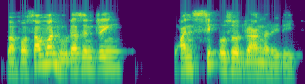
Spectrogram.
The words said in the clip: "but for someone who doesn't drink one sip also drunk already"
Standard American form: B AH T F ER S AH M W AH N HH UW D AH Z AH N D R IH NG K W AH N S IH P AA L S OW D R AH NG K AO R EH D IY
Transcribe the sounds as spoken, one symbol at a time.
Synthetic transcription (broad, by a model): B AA T F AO S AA M W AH N HH UW D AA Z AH N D R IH NG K W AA N S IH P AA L S OW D R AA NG AO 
